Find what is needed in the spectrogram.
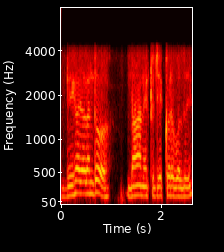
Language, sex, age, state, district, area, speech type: Bengali, male, 18-30, West Bengal, Purba Medinipur, rural, conversation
